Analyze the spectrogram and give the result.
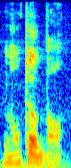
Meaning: Montauban (a town and commune, the prefecture of Tarn-et-Garonne department, Occitania, France)
- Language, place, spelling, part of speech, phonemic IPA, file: French, Paris, Montauban, proper noun, /mɔ̃.to.bɑ̃/, Fr-Montauban.oga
